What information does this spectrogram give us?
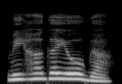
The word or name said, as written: ವಿಹಗಯೋಗ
